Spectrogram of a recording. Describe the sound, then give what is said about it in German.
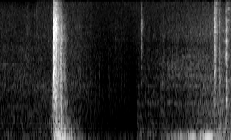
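A car door thumps shut once, then a car engine rumbles up with a low, steady drone as the car pulls away. “Da vorne steht mein Auto. Na komm, wir fahren eine Runde. Wieso, was ist los? Erzähl ich dir im Auto. Komm, steig ein.”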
